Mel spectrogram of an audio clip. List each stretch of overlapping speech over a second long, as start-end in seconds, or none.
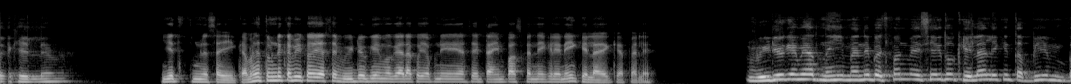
none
